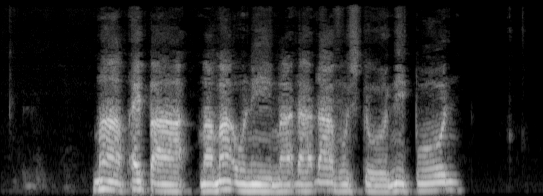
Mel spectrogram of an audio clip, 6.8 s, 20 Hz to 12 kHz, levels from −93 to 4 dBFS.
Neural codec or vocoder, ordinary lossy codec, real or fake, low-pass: codec, 44.1 kHz, 7.8 kbps, Pupu-Codec; AAC, 32 kbps; fake; 10.8 kHz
